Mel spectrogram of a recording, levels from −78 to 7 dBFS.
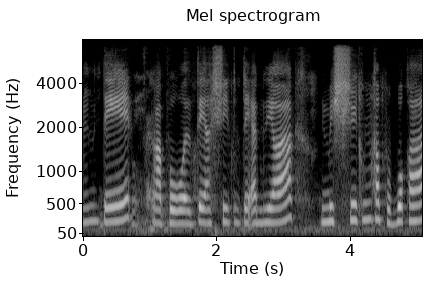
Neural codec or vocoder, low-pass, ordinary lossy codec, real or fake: codec, 16 kHz, 1 kbps, FunCodec, trained on LibriTTS, 50 frames a second; 7.2 kHz; none; fake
